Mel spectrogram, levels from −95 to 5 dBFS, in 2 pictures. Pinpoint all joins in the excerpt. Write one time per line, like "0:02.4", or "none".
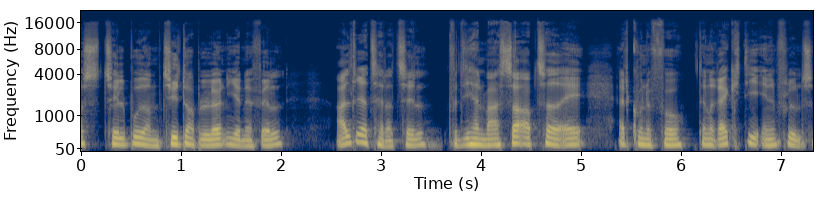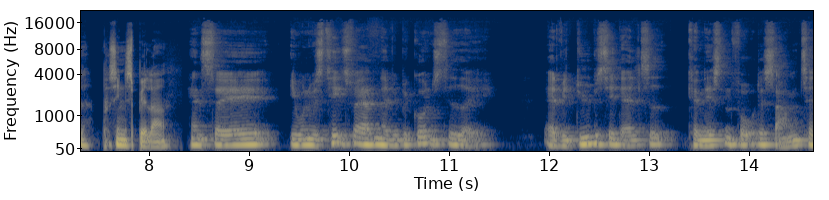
none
